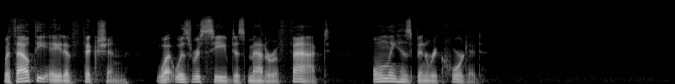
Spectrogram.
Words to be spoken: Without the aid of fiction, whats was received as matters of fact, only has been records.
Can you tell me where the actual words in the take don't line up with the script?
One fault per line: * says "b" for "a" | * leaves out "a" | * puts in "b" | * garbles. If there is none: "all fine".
* says "what" for "whats"
* says "matter" for "matters"
* says "recorded" for "records"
